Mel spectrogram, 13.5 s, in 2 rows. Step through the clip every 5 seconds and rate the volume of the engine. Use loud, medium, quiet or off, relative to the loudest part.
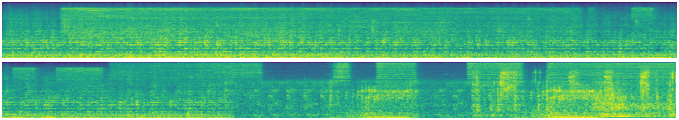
loud, medium, loud.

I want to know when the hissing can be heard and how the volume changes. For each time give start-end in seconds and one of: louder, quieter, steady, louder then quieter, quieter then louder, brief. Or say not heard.
0.0-13.4 quieter then louder.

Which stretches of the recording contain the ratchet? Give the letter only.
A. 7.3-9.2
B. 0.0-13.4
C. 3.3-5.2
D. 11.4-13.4
D.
